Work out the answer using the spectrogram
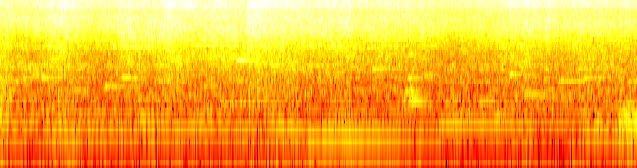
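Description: Eggplant slices sizzling steadily as they shallow-fry in hot oil in a pan. Quiet background music with held notes runs underneath.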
